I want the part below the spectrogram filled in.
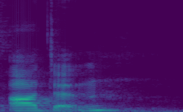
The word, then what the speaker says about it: Aden: I think it's pronounced Aden. I could be wrong. A-D-E-N.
